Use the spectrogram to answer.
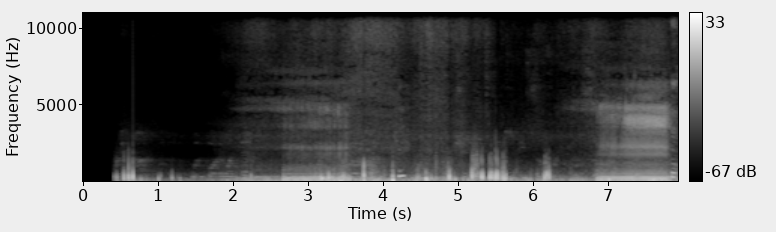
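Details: Father snoring while a child kisses him to stop it: loud, rough, low buzzing snoring breaths mixed with the child's voice and kissing sounds close by.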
